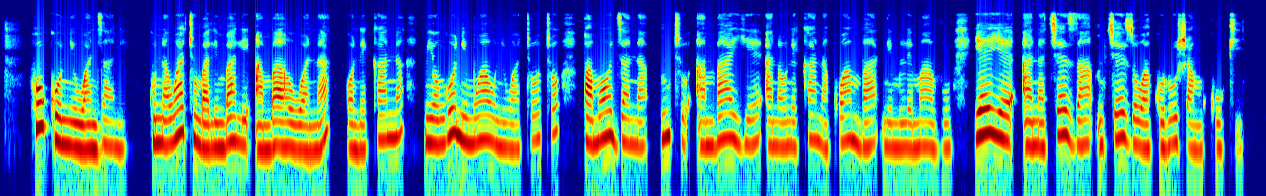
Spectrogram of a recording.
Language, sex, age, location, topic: Swahili, female, 25-35, Nakuru, education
